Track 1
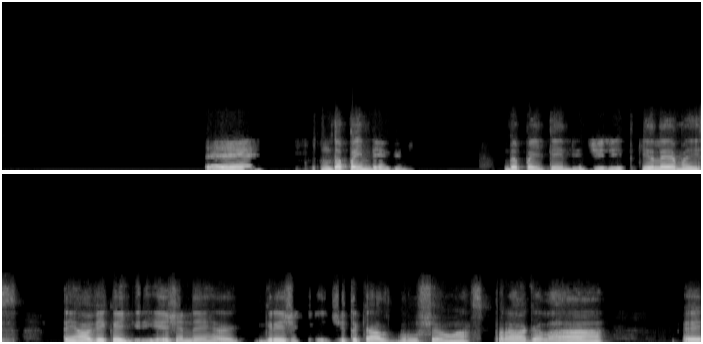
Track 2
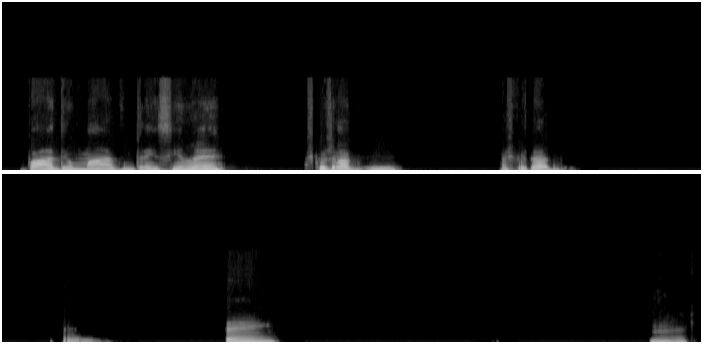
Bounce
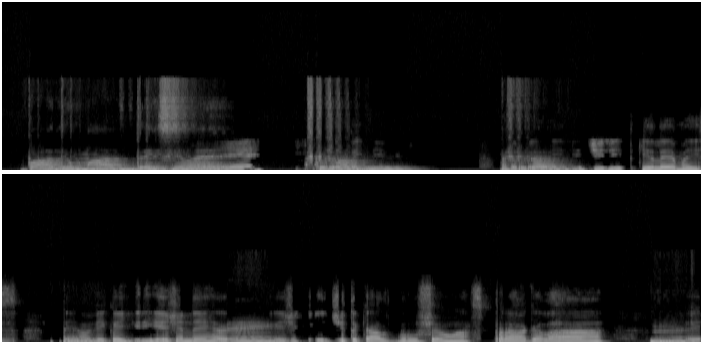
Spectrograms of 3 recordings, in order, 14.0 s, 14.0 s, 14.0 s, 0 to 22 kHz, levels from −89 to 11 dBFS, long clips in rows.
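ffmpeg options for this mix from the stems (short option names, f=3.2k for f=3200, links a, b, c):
-filter_complex "[0:a]equalizer=f=93:w=2.5:g=12,volume=-1.5dB[a];[1:a]acrossover=split=210|600[b][c][d];[b]acompressor=threshold=-30dB:ratio=4[e];[c]acompressor=threshold=-25dB:ratio=4[f];[d]acompressor=threshold=-30dB:ratio=4[g];[e][f][g]amix=inputs=3:normalize=0,alimiter=level_in=3.5dB:limit=-24dB:level=0:latency=1:release=130,volume=-3.5dB,crystalizer=i=2.5:c=0,volume=2.5dB,asplit=3[h][i][j];[i]volume=-5dB[k];[j]apad=whole_len=616761[l];[a][l]sidechaincompress=threshold=-54dB:ratio=8:attack=8.9:release=227[m];[k]aecho=0:1:89|178|267|356|445:1|0.32|0.102|0.0328|0.0105[n];[m][h][n]amix=inputs=3:normalize=0,acompressor=threshold=-33dB:ratio=3"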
